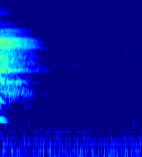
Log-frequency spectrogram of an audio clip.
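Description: A man's single sigh: a breathy exhale with a brief voiced start, fading out within about half a second.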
